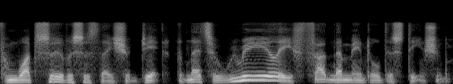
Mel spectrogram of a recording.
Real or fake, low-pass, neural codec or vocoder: fake; 7.2 kHz; codec, 16 kHz, 0.5 kbps, FunCodec, trained on Chinese and English, 25 frames a second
